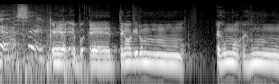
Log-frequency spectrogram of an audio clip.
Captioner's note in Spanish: habla de forma vacilante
